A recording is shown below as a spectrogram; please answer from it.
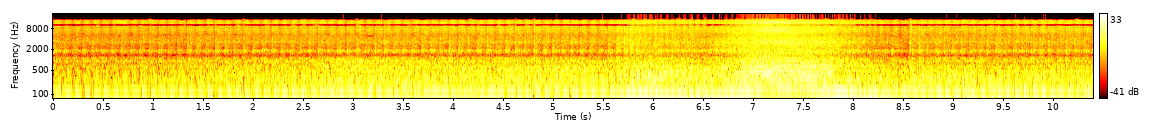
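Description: Lifted Polaris side-by-side's engine idling with a rapid low pulse, revved once about six seconds in, the pitch rising and falling back over about two seconds.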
